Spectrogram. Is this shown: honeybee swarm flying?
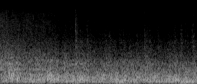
no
